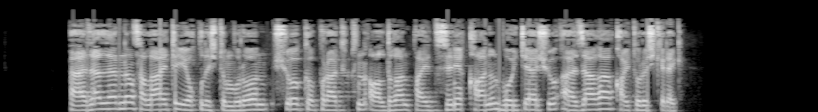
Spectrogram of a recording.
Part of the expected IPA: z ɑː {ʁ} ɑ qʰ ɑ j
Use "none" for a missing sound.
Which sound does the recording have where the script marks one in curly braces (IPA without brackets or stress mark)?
ʁ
